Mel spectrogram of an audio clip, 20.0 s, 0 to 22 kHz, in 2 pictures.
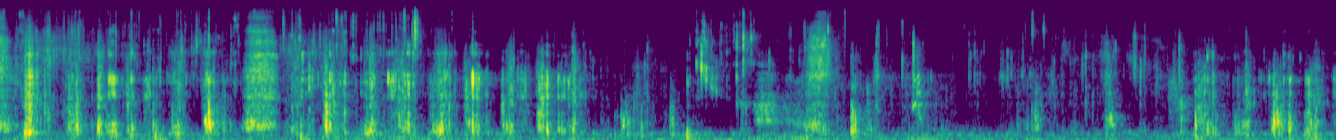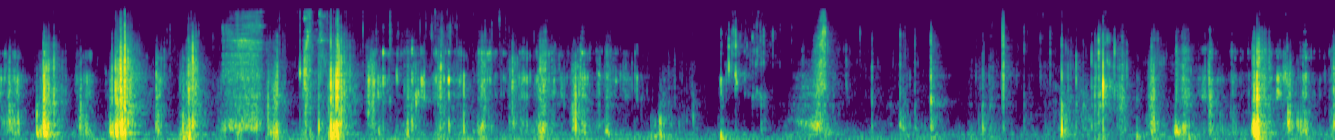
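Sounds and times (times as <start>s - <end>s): crunching and chewing chicken: 0.0s - 20.0s.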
